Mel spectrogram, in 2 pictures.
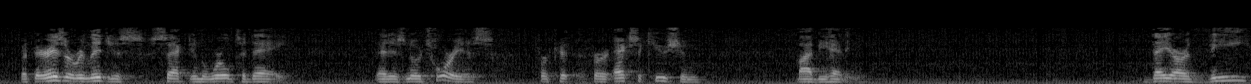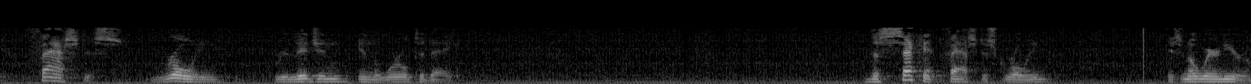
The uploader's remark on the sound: Ketha Heights Baptist Church ~ Live Broadcast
